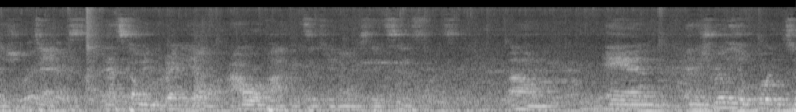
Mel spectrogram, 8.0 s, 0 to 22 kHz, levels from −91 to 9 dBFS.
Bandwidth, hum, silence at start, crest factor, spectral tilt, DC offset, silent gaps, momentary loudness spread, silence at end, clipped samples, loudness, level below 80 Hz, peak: 16.5 kHz; none; 0 s; 16 dB; -5.5 dB/octave; under 0.1%; none; 8 LU; 0 s; under 0.1%; -19 LUFS; -26 dBFS; -2 dBFS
